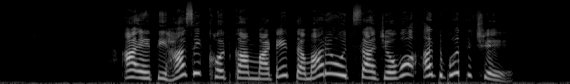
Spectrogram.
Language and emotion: Gujarati, happy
